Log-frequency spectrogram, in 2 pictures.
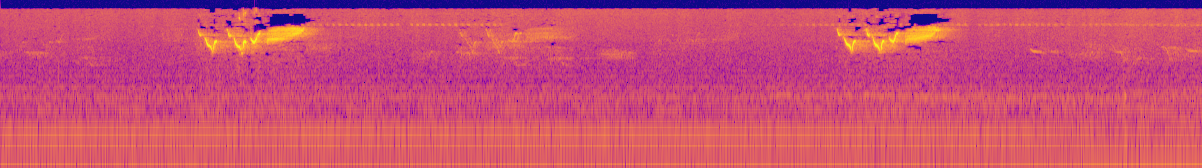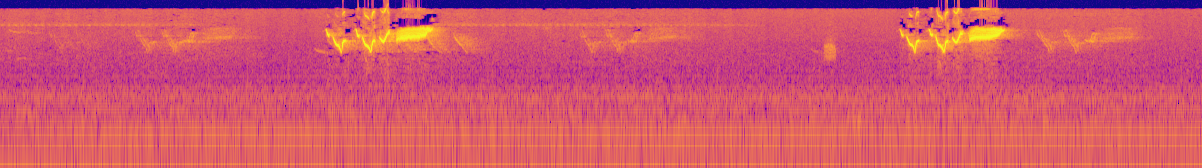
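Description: A songbird singing loud, short, high phrases about six seconds apart, four times, with fainter bird calls between them.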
